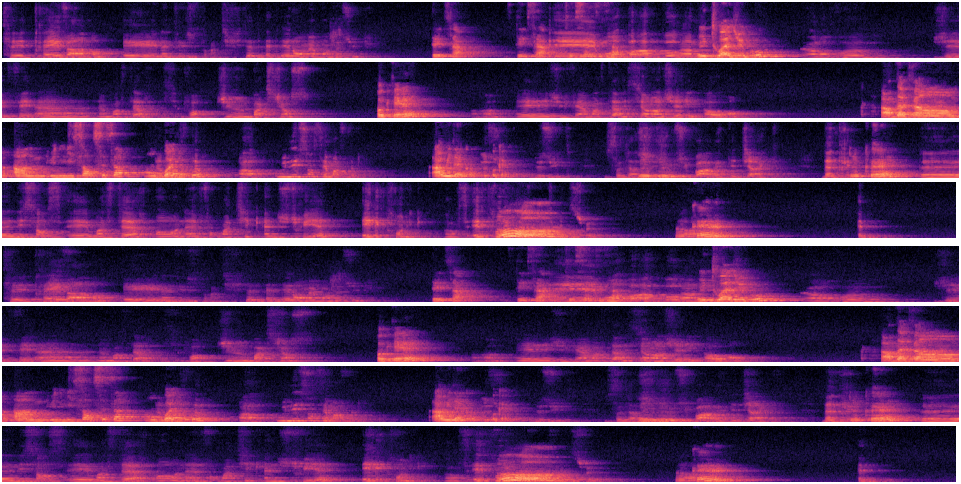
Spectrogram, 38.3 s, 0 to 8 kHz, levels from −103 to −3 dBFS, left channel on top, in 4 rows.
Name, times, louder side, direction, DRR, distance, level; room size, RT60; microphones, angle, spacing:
voice 1, 0.0-3.6 5.5-7.2 8.0-8.8 9.3-11.1 11.4-12.6 14.3-17.0 18.4-19.0 20.7-21.2 21.5-22.7 23.9-24.8 25.2-26.8 27.3-27.7 28.3-32.0 32.3-34.7 35.5-35.7 37.3-37.4, left 2 dB, 65° left, 5 dB, 0.7 m, -40 dB
voice 2, 4.3-4.6 5.2-5.5 5.8-6.2 7.0-7.7 13.3-13.7 18.4-21.1 23.4-23.9 25.5-25.9 27.6-28.1 33.7-34.3 35.4-36.0, left 2 dB, 30° left, 5 dB, 0.4 m, -28 dB
5.0 x 4.9 x 4.0 m, 0.91 s
head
